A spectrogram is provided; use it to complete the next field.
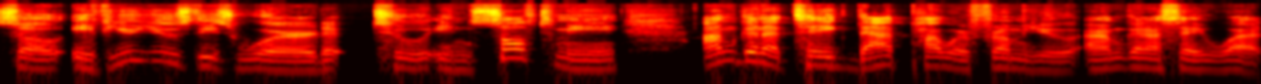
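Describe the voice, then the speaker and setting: In a dry, close recording with no echo, a man with a Puerto Rican accent speaks at a fairly slow pace in a medium pitch, his tone bright and sharp and his intonation lively. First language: Spanish. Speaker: social justice activist. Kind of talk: panel discussion.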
